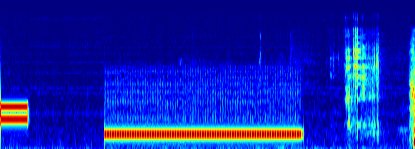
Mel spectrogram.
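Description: A phone line gives a steady tone.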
